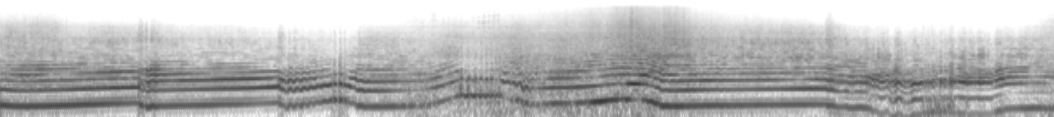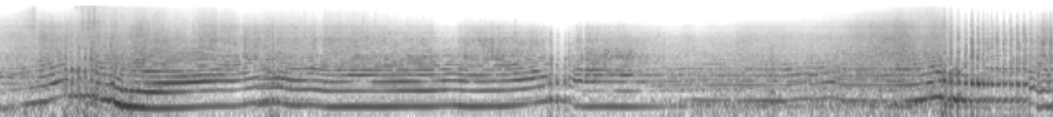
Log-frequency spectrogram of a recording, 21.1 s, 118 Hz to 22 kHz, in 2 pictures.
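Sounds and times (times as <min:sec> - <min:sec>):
rally car engine revving hard: 0:00.0 - 0:21.0.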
